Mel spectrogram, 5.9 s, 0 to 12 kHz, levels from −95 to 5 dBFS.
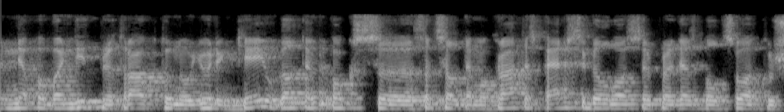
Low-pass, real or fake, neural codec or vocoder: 7.2 kHz; real; none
